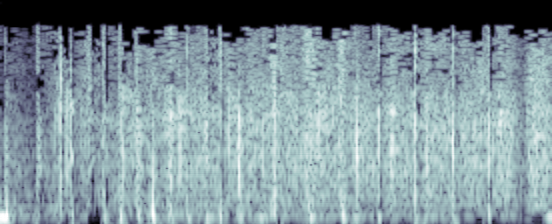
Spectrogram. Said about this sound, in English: So I really take my hat off to Director DeYoung, Rich McVictor, and your entire staff, and I would appreciate if you would accompany me in an applause for them.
